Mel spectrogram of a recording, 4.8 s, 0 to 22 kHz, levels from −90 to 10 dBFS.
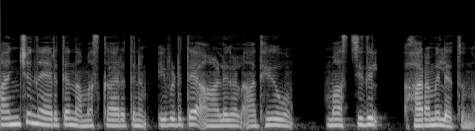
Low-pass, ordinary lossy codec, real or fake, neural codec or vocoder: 7.2 kHz; none; real; none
